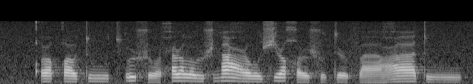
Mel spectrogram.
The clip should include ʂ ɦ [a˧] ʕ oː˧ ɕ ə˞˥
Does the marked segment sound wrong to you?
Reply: yes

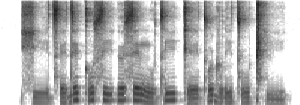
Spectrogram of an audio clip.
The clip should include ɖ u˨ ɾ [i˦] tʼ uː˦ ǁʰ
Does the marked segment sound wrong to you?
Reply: no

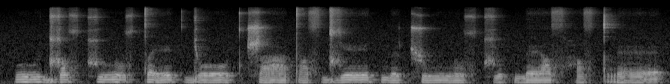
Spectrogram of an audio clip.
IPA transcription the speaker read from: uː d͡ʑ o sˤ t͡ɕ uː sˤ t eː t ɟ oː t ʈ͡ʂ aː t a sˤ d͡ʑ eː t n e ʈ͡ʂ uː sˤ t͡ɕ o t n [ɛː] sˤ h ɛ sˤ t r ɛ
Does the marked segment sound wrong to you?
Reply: no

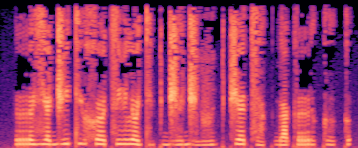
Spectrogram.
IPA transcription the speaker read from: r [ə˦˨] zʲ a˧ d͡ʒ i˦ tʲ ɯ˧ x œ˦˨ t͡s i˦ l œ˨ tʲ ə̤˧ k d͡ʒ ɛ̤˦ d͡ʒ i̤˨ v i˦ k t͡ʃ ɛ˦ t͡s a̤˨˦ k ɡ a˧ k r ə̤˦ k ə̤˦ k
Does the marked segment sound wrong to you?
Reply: yes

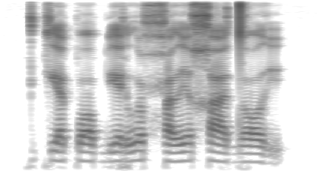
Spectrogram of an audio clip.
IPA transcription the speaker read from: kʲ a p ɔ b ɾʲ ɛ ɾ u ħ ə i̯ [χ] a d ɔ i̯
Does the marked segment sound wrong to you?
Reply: no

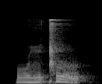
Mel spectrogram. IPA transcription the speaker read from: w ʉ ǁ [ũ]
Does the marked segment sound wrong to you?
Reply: yes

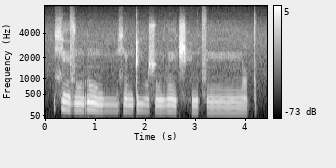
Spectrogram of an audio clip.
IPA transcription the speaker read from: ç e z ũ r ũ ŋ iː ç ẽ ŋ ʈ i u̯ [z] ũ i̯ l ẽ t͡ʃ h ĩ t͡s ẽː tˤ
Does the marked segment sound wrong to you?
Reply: yes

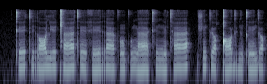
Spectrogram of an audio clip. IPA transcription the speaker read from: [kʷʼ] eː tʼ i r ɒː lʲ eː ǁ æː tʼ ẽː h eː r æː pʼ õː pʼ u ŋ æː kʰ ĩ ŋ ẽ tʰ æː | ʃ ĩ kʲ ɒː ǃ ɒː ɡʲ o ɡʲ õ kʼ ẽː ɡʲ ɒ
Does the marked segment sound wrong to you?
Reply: yes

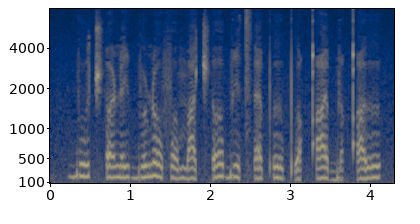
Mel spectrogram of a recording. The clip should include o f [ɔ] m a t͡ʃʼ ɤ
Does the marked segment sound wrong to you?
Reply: yes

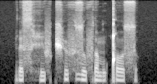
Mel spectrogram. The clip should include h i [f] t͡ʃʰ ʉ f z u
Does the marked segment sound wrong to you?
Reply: no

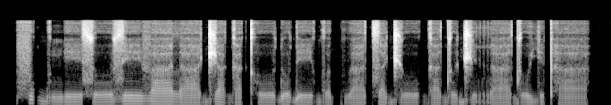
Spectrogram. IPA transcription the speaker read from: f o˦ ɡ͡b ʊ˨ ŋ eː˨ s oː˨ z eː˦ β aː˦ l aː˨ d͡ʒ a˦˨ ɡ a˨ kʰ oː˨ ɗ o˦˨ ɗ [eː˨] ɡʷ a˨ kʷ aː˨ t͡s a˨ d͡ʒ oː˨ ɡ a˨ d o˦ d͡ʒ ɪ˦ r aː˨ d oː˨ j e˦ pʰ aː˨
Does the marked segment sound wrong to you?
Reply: no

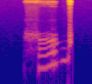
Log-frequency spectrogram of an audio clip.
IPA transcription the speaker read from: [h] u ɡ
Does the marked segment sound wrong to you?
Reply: no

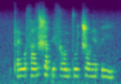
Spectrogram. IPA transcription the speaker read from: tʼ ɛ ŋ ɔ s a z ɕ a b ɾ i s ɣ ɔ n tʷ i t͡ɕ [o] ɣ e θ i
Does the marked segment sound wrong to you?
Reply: yes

